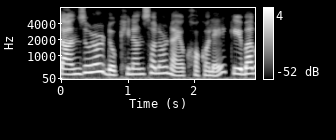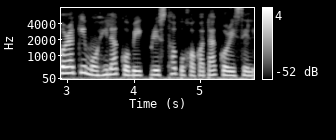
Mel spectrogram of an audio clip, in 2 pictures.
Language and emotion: Assamese, neutral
